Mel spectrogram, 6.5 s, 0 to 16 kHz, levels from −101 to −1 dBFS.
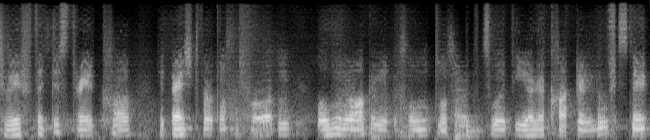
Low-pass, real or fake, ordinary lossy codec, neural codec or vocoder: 14.4 kHz; fake; none; codec, 44.1 kHz, 0.9 kbps, DAC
